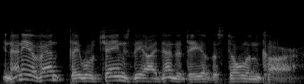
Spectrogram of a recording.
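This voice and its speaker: An American man narrates a 1950s crime training film, telling it in a knowing, dramatic style with a wry, measured mood. His medium-pitched voice is sing-song and fast, and the sound is a dull, band-limited 1950s film soundtrack.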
